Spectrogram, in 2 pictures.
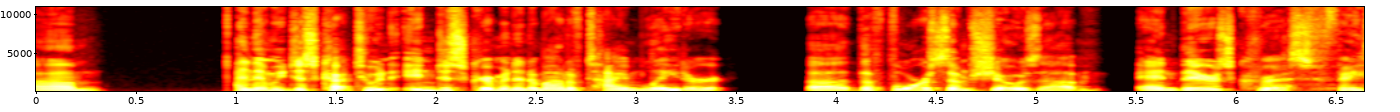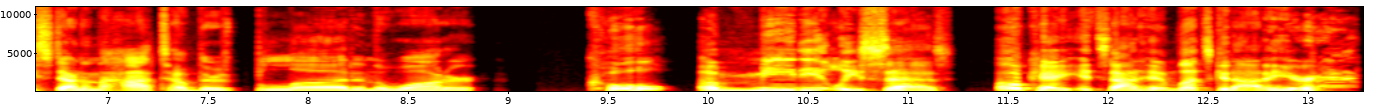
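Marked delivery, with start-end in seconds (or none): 11.5-13.1 put-on dry, flat, expressionless deadpan delivery. Recapping a story, retelling one character's line, retelling a deadpan line. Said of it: "almost as deadpan as that".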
